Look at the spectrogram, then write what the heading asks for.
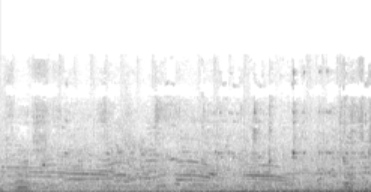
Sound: crowd noises

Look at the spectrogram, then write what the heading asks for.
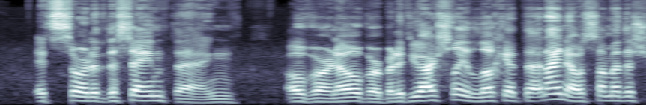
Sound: none

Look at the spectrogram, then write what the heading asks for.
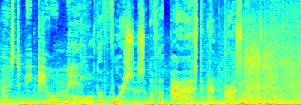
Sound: voiceover

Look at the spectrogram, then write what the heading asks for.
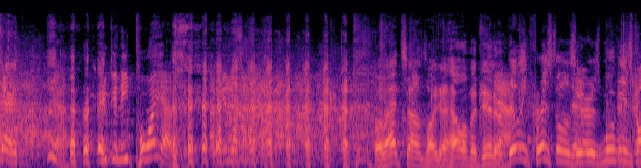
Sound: laughter

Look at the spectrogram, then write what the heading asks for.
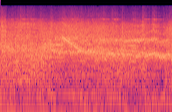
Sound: gunshot

